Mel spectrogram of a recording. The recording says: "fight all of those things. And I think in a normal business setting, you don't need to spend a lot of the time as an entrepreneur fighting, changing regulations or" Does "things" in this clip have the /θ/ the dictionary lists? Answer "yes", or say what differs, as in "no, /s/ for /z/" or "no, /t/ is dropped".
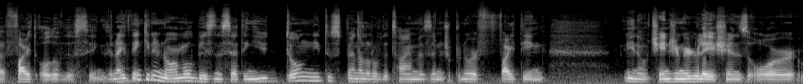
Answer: yes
